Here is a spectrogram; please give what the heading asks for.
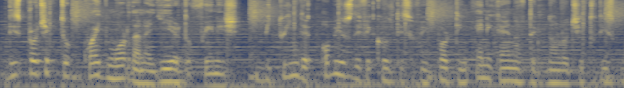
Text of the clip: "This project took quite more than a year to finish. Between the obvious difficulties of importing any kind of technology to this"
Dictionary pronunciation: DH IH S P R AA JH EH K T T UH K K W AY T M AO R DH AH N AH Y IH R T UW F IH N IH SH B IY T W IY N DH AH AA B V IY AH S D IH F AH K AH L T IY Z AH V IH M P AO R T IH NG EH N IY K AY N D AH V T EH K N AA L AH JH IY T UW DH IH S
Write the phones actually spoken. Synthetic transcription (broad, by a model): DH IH S P R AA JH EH K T T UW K K W AY T M AO R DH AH N AH Y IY R T UW F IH N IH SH B IY T W IY N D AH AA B IY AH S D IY F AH K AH L T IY S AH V IH M P AO R T IH NG EH N IY K AY N D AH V T EH K N AA L AH JH IY T UW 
